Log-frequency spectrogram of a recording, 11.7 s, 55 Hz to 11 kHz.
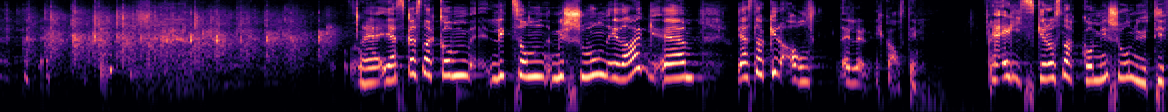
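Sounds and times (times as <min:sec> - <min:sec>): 
audience applause: 0:00.3 - 0:03.5
speech: 0:03.6 - 0:11.6.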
